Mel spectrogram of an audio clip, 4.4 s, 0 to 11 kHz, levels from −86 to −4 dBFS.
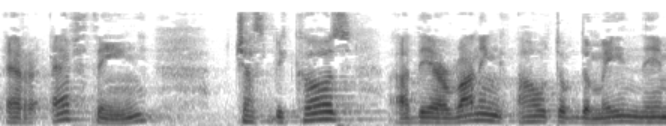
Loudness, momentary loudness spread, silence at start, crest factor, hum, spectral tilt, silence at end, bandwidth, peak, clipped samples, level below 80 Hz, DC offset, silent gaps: -30 LUFS; 10 LU; 0 s; 18 dB; none; -5 dB/octave; 0 s; 8 kHz; -12 dBFS; under 0.1%; -66 dBFS; under 0.1%; none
